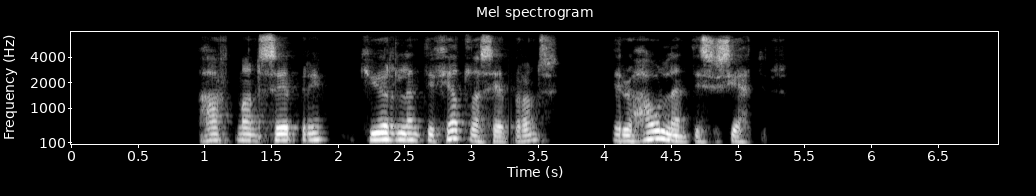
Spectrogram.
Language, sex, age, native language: Icelandic, male, 40-49, Icelandic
